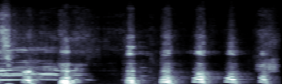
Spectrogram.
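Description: Men laughing. It opens with one drawn-out laugh that swoops in pitch, breaks off briefly, then goes into a run of quick, rhythmic "ha-ha" pulses, about four or five a second.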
